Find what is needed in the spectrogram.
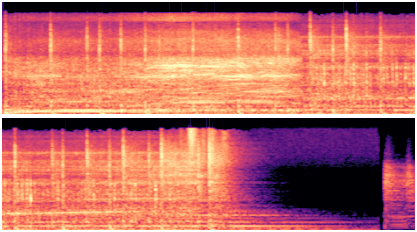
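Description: Polaris RZR side-by-side's engine running as it drives along a dirt road, the engine note rising about halfway through, with drum-backed music mixed over it. It all fades out near the end.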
